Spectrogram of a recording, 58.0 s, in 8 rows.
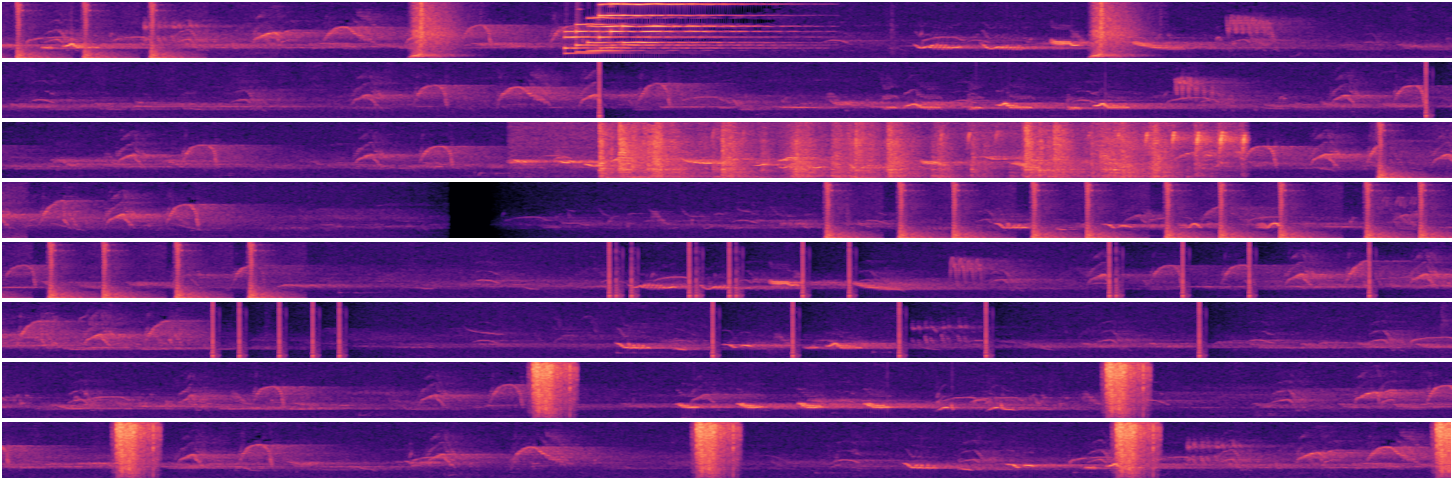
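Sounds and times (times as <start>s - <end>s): rapid sharp knocks: 0.0s - 1.0s, 17.5s - 20.8s, 21.4s - 21.9s, 25.9s - 30.6s, 32.1s - 33.1s, 37.3s - 38.0s
birds chirping: 0.0s - 57.9s
loud rustling: 17.1s - 20.8s.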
